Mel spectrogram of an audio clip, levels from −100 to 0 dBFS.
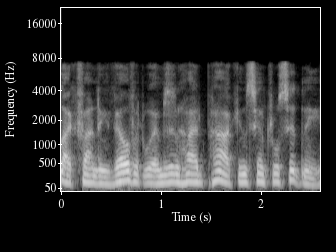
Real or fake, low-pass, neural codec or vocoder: fake; 7.2 kHz; autoencoder, 48 kHz, 128 numbers a frame, DAC-VAE, trained on Japanese speech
